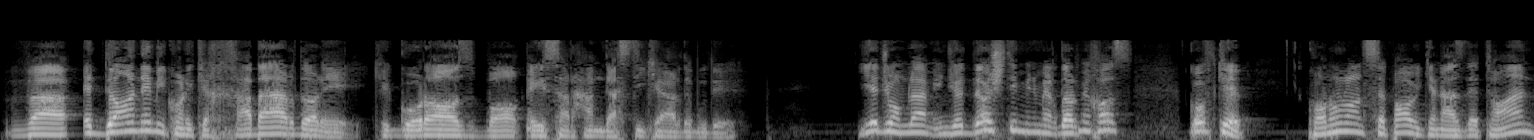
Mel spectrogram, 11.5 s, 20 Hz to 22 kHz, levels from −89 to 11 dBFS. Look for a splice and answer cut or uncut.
cut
